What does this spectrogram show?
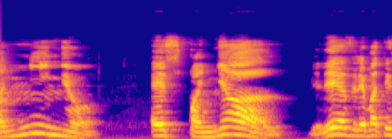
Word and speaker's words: niño: Então, la N, o la N, ele tem o som do NH do português, como no exemplo aqui, ó, niño, espanhol, beleza?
